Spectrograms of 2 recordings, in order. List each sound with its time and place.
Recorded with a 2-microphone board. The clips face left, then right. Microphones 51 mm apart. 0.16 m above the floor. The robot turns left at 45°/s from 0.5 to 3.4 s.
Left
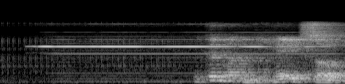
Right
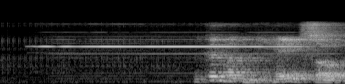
0.2 s a flute: 20° left (ahead or behind), 1.4 m; by 2.9 s 5° right (ahead or behind), 1.4 m
1.9 s a man speaking: 130° right, 1.7 m; by 3.4 s 165° left, 1.7 m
